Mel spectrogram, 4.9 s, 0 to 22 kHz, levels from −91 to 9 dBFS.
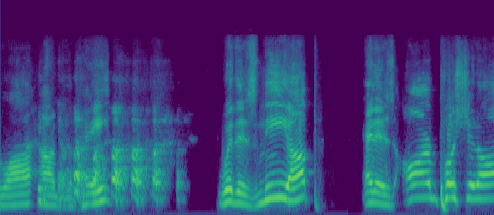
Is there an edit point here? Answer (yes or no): no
